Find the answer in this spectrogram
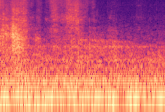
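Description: Faint rustle of a sticker book's paper page being turned by hand, brief, about a quarter second in, over a low steady room hum.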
